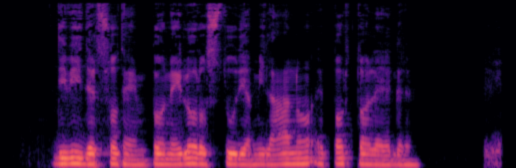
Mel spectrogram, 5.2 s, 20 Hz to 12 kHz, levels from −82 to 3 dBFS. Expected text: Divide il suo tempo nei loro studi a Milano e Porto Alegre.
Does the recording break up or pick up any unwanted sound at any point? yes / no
yes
